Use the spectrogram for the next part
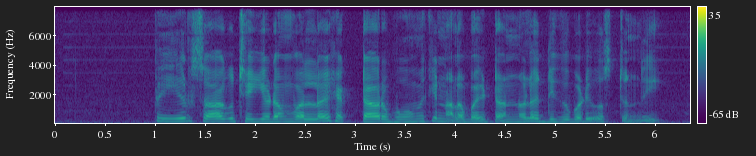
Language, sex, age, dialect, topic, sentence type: Telugu, male, 18-24, Utterandhra, agriculture, statement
